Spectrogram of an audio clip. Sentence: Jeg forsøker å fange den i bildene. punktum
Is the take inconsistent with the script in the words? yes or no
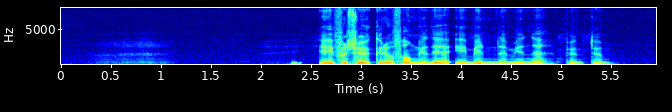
yes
